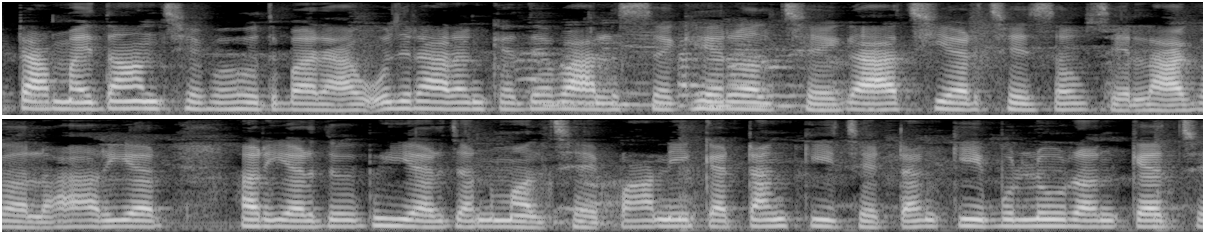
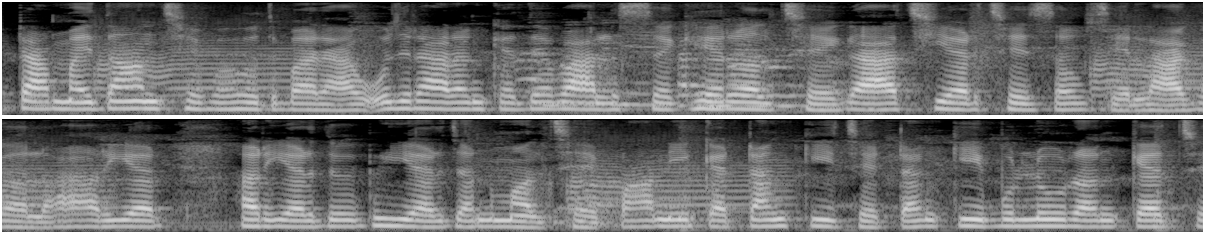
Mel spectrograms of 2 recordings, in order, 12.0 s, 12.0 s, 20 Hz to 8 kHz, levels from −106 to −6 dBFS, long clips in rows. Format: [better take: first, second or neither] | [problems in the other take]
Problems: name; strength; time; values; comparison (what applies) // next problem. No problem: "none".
first | background sound (Trumpet); 16 dB below the speech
